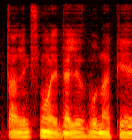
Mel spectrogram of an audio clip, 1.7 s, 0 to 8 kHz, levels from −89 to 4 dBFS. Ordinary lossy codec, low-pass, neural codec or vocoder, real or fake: AAC, 48 kbps; 7.2 kHz; codec, 16 kHz, 1 kbps, FunCodec, trained on Chinese and English, 50 frames a second; fake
